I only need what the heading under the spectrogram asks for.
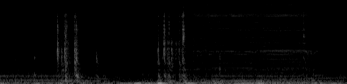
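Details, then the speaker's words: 1979 Porsche 924 with a replacement Bosch fuel pump: key on gives a click, then a brief steady electric hum of about a second as the pump primes normally. "There now, we'll see what happens if I turn the key on. It's all hooked up there. I put gas in the tank. I don't know what's gonna happen. Oh, the key's right here. Can't get it in. Sounds like the pump's working."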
